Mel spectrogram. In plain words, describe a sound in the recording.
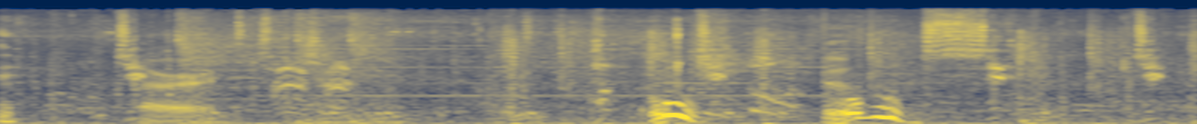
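Fighters' punches and kicks land with sharp thuds.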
